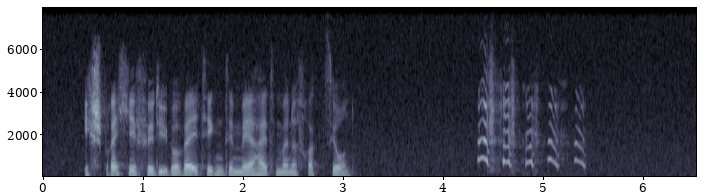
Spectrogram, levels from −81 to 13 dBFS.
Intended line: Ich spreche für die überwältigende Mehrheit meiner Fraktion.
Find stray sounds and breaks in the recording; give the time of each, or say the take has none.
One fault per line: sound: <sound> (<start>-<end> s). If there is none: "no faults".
sound: laugh (4.3-5.5 s)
